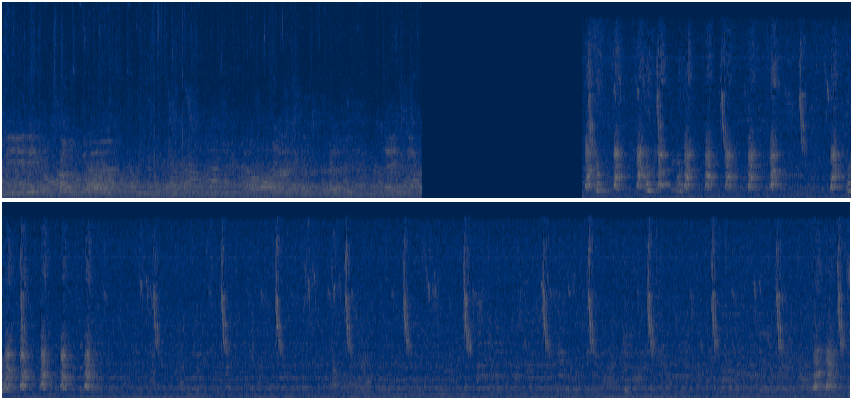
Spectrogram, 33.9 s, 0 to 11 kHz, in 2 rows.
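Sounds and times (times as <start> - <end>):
dog barking: 11.6 - 15.7, 16.6 - 19.0, 33.2 - 33.9
bird chirping: 11.6 - 20.3, 21.1 - 26.7, 27.3 - 29.0, 29.6 - 33.9.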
